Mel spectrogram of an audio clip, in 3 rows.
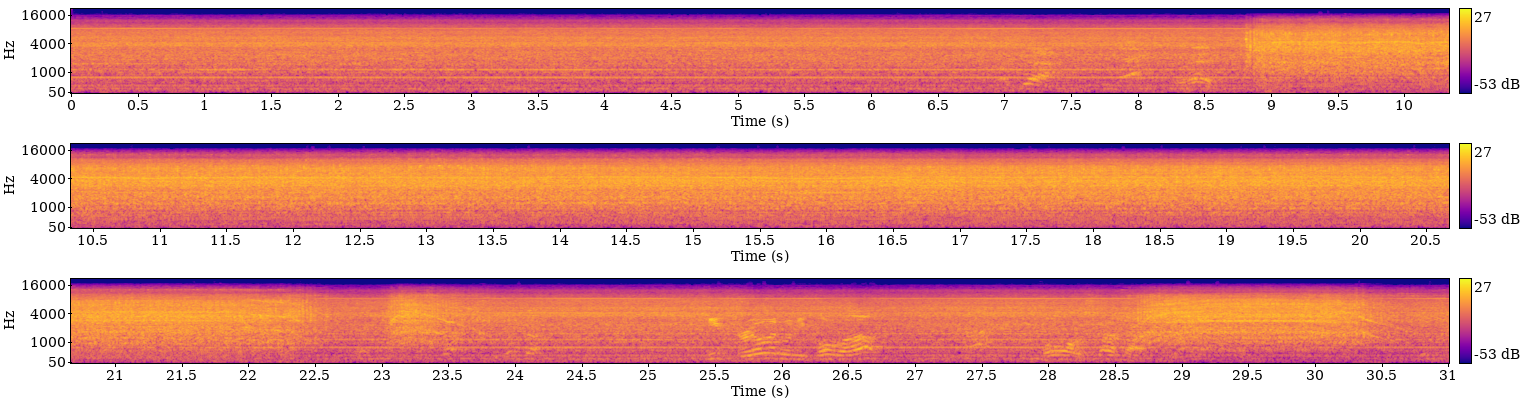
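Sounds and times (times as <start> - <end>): rotary hammer drill into concrete: 8.8 - 24.1, 28.4 - 31.0.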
